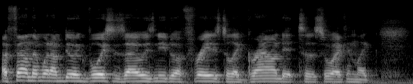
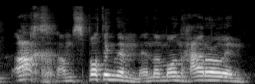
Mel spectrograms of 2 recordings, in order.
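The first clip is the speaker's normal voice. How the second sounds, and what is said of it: Put-on Scottish accent. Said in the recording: “That's the best way to get your Scottish accent down... if I'm doing Scottish”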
